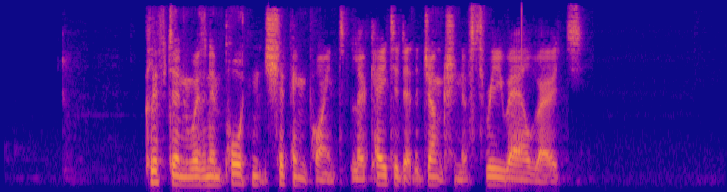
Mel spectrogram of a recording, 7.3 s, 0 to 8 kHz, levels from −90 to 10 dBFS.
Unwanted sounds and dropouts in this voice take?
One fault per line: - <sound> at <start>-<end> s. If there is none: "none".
none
